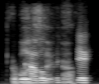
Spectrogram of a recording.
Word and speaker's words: Kabbalistic: it's the Kabbalistic, is that how you say it? – Kabbalistic.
